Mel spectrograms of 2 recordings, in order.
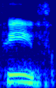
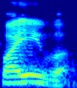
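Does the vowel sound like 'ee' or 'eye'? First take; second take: ee; eye. First: The vowel sounds like 'ee'. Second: The vowel sounds like 'eye'. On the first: This is the older pronunciation. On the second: This is the modern pronunciation.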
